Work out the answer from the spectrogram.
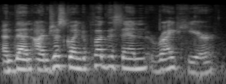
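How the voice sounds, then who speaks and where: A man's voice: high-pitched, normal speed, fairly bright tone, a little hiss or hum. A man hosting a livestream as a storyteller, moving between dramatic live reading and casual asides to listeners.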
